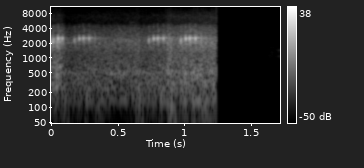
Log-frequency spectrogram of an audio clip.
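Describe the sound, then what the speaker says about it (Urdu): A frog croaks in a repeated, raspy pattern, close and fairly loud, for about a second before cutting off abruptly into silence. "جیسے ہی مینڈک کی آواز سنتی"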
